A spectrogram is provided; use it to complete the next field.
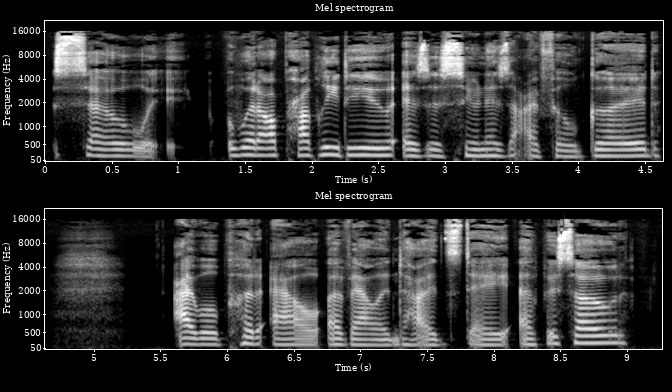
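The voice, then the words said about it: Congested, out of breath voice. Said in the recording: “sounding like this with my nose running off of my face... I'm so out of breath”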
